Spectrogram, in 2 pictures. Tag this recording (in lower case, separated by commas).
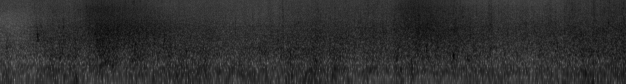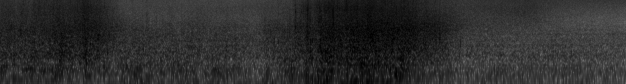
water, surf, ocean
